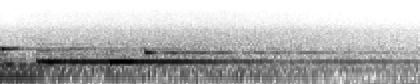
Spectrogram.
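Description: Soft solo piano: a few notes struck in the first second and a half, left ringing and slowly fading, over a steady wash of ocean surf.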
